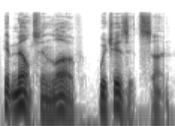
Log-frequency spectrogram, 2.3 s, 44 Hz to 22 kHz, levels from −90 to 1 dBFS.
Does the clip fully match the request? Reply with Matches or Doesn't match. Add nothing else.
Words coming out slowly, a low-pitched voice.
Doesn't match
